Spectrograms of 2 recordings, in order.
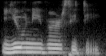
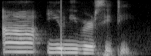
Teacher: la palabra university suena al principio como you, como si fuese una Y, de hecho. Por lo tanto, es como si fuese una consonante, el sonido, ¿cierto?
